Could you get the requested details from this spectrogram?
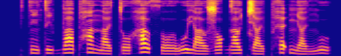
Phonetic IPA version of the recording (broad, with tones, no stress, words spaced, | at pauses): tĩ˨ti˨ bä˦pʰã˦˨na˨ɪ̯ to˨ha˦˨ʊ̯ θo˨ʊ̯ wu˦˨ja˨ʊ̯ zɔ˦ɡa˦ʊ̯t͡ɕa˨ɪ̯ pʰɛ˦ʔɲa˨ɪ̯ ŋu˦˨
